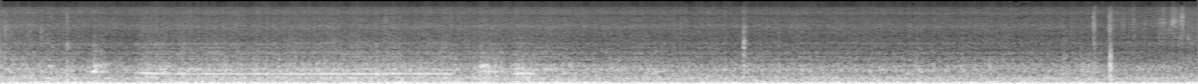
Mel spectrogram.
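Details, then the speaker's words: Skoda Rapid cabin at idle after repair: low, steady engine hum with no ticking or frog-like croaking from behind the dash; the earlier tak-tak noise came from debris in the blower motor (cleaned) and the vacuum motor (replaced), and the cabin is now silent. "गाड़ी एकदम silent हो गई है अंदर से भी कोई भी साउंड नहीं है"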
